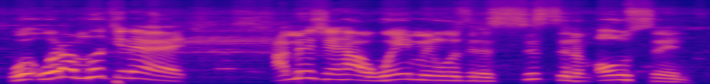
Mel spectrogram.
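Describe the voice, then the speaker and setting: A man's voice: high-pitched, sing-song, fast talker, a bit bright, faint music behind. A man doing live play-by-play basketball commentary on radio, calling each play in clipped, descriptive phrases. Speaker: play-by-play announcer. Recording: noisy live sports broadcast.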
